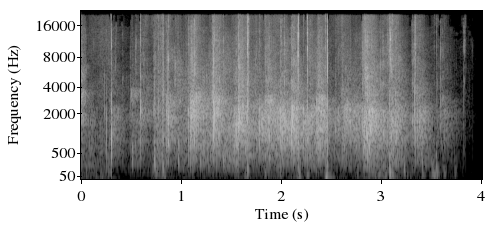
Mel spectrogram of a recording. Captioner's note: audience clapping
